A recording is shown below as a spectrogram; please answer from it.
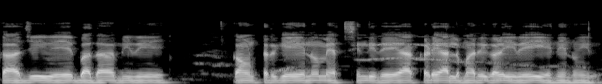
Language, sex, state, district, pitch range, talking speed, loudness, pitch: Kannada, male, Karnataka, Bidar, 90-95 Hz, 140 wpm, -16 LUFS, 90 Hz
